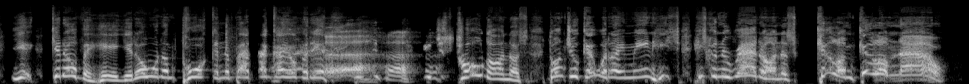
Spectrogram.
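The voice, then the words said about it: Put-on Brooklyn New York accent. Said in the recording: “I played Paulie from Brooklyn ... I really don't speak that ... New York accent”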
